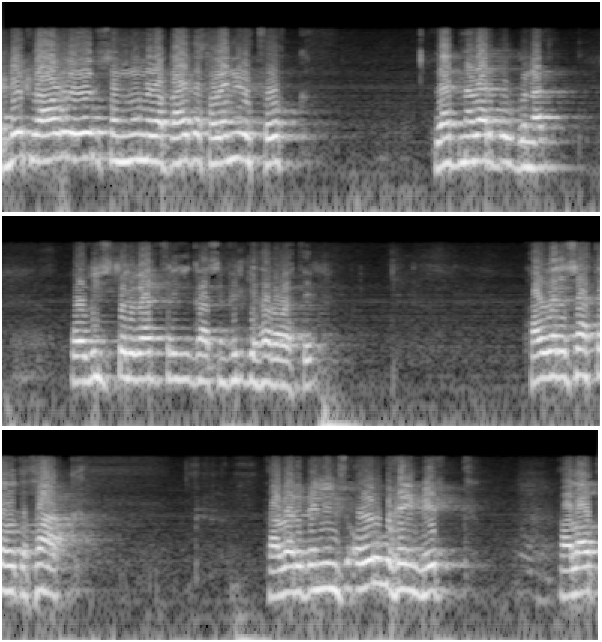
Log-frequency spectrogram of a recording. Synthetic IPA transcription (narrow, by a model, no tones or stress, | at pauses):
ɛɾmɪhklʏaːwlɛɣʏɾsɛmnuːnɛɾaðpaːjt̪ast̪awɛnːɪlʏht̪fowl̥k | vɛknavɛɾpolkʏnaɾ | ɔɣviːst̪œlʏvɛɾðt̪fɾeciŋkasɛmfɪlcɪ̥θaɾavɛjht̪ɪɾ̥ | θaðvɛɾðʏsɛht̪aɔt̪aθaːk | θaðvɛɾɪp̪̬enlilinsoːwɦeːjmɪr̥t̪ | aðlaːwt̪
